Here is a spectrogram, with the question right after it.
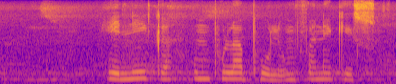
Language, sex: Xhosa, female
